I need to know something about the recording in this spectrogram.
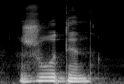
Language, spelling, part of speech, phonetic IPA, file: Ukrainian, жоден, adjective, [ˈʒɔden], Uk-жоден.ogg
- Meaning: short form of жо́дний (žódnyj)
